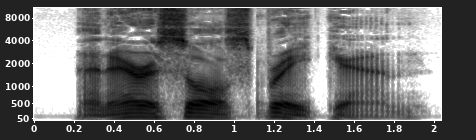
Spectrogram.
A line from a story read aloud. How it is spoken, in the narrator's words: Don Denny said dryly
